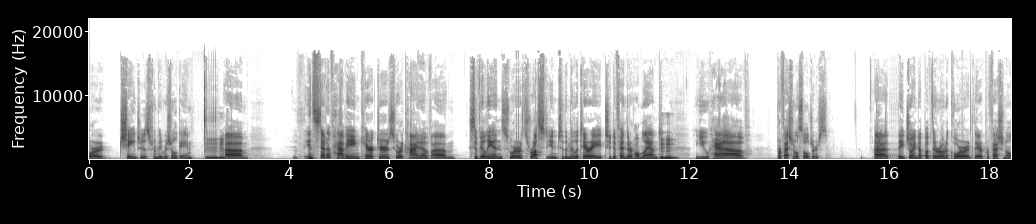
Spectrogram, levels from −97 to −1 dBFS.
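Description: Repeated-buffer stutters occur at 0.68–0.73 s, 2.39–2.56 s, 6.49–6.53 s, 8.53–8.62 s (between "of um civilians who" and "thrust into the military"), 16.04–16.17 s (before "they joined up of") and 17.45–17.49 s (after "up of their own"). Each time, fresh audio missed its deadline and the device replayed its last block, about 43 ms long, which fits a 2048-sample buffer. The same fragment sounds one to four extra times, with hard joins, as a short stutter. No speech is lost, only delayed.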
